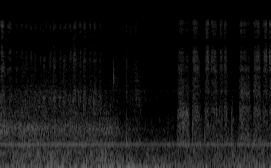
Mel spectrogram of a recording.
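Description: A Sharpie felt-tip marker rubs rapidly back and forth across a thin white paper coloring book page lying flat while coloring cupcakes. The result is a quiet, steady, scratchy rubbing with bright papery swishes over a low background hum.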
